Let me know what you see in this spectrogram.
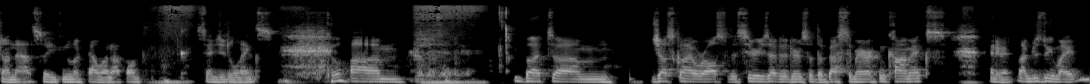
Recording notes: The audio in gets a little harsh on this one. Apologies, I’ve since resolved the issue.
